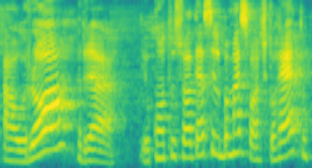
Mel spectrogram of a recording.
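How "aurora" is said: Aurora drawn out slowly, leaning on the ro; stressed syllable shown. Shown as a demonstration. Teacher showing the strongest syllable, slow and stressed. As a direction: stretch Aurora to show where the stress falls. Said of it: "Lembra a sílaba mais forte?".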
